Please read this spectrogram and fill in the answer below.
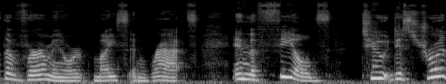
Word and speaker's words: Ra: ra a ra is spelled with an r e as opposed to r a as it's pronounced ra was sun god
